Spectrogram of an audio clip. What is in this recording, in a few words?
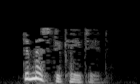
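"domesticated", British; Flora and fauna, agriculture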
